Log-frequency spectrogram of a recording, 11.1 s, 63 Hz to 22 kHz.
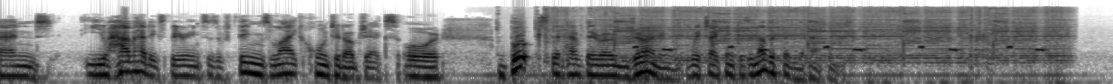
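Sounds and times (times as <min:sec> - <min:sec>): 
speech: 0:00.2 - 0:08.8
dense mechanical whirr: 0:05.3 - 0:10.8
cuckoo clock cuckoo calls: 0:05.4 - 0:10.8.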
